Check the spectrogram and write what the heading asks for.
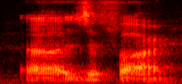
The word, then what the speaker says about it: Zafar: Zafar. Zafar. I'm sorry. Like Jafar from Aladdin. Aladdin. Yeah, it rhymes, but not related.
